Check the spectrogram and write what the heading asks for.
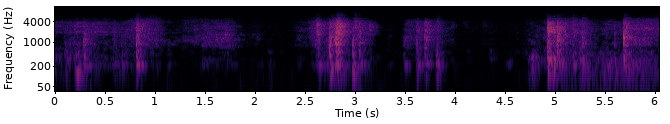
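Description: Rummaging through stored beading supplies: a run of irregular rustles and clatters as bags and containers are moved about, loudest about halfway and near the end.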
